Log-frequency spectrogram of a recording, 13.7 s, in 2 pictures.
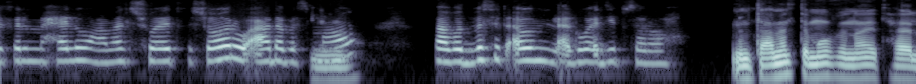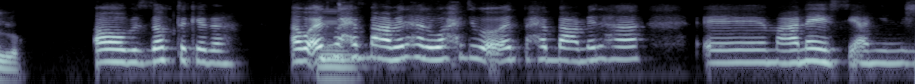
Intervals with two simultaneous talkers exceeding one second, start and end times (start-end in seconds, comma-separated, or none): none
